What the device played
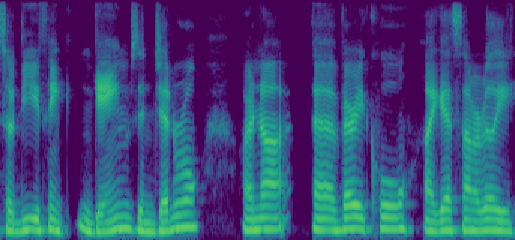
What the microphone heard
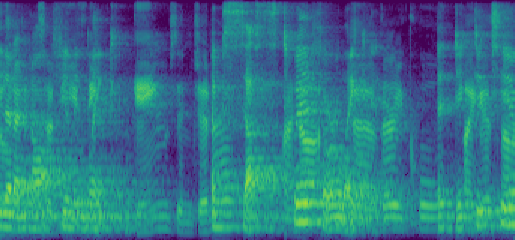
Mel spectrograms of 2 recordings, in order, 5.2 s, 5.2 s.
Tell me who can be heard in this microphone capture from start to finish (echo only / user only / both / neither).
both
